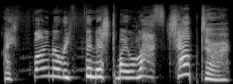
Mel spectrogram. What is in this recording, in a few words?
level up, en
